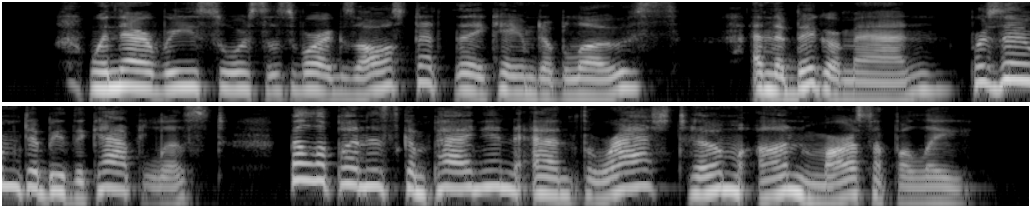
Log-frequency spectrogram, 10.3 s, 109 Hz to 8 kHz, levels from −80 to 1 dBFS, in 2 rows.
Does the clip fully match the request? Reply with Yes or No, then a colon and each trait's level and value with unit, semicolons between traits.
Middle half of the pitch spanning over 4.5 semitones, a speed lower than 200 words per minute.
Yes: wide, 5.5 semitones; average, 150 wpm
